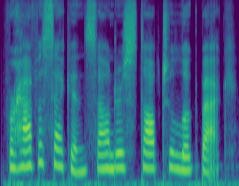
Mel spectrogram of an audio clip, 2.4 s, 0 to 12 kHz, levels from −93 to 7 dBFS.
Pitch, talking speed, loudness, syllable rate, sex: 240 Hz, 225 wpm, -18 LUFS, 5.1 syllables/s, female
